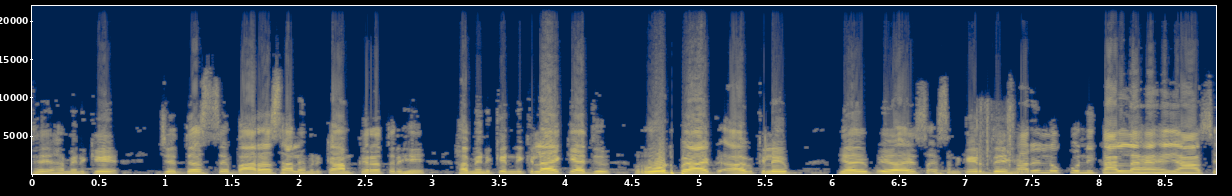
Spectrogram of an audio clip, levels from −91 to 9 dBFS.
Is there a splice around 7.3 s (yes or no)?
yes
